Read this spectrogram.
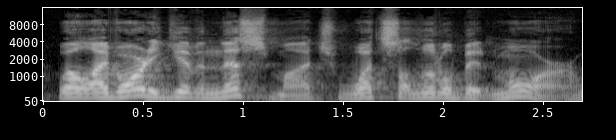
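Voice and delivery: mock gambler rationalizing; gambler's excuse. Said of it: "like the gambler".

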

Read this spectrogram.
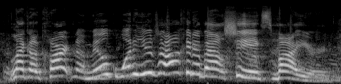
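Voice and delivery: high, fast, outraged questioning; indignant outburst. Retold or imitated. Grieving granddaughter snapping back at the nurse, outraged. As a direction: fire it back in disbelief.

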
